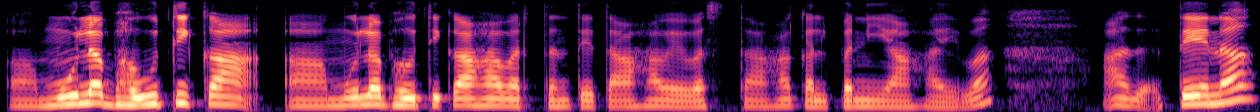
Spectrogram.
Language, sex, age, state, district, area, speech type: Sanskrit, female, 18-30, Karnataka, Gadag, urban, spontaneous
